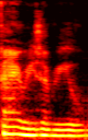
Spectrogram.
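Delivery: ordinary delivery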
